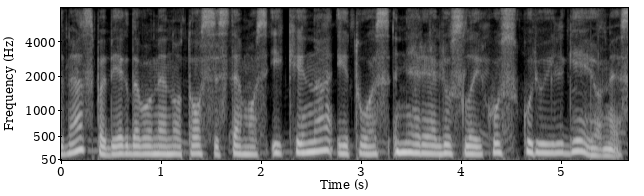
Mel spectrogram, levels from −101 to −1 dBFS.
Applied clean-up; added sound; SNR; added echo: none; none; none; none.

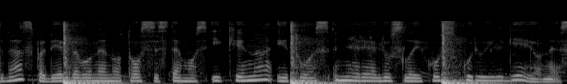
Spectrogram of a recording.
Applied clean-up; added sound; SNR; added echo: none; Wood; -1 dB; none.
